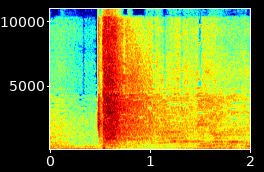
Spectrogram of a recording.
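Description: One loud, sharp crack about half a second in, a hard object slammed down against a tiled floor, ringing on in a large hard-walled room.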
